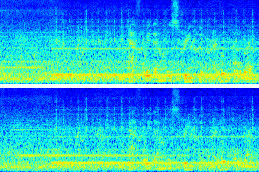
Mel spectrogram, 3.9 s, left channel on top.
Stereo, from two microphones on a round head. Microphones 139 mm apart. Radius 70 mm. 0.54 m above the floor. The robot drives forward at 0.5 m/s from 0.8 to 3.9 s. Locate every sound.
1.9 s a man speaking: 15° left (ahead or behind), 0.8 m; by 3.8 s 10° left (ahead or behind), 1.1 m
